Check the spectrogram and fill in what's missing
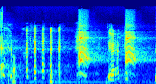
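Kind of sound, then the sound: bird, crows cawing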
